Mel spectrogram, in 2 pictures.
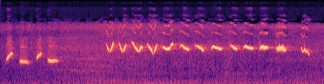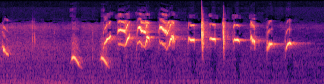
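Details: Greater green leafbird singing energetically over a steady low hum: slurred whistles, a long rapid run of repeated chirping notes, then high twisting warbled phrases.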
